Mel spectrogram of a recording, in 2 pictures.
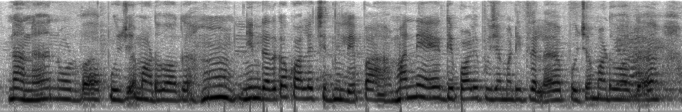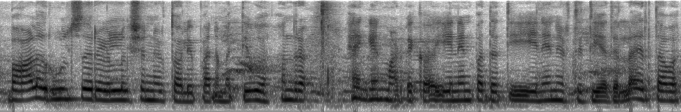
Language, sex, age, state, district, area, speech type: Kannada, female, 30-45, Karnataka, Dharwad, rural, spontaneous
